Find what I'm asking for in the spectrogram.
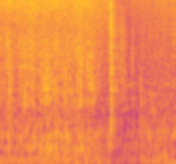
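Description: Food sizzles steadily in a frying pan while it is stirred, with a sharp scrape or clatter of a utensil against the pan partway through; a close, continuous frying hiss with no talk.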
